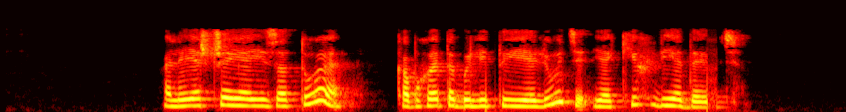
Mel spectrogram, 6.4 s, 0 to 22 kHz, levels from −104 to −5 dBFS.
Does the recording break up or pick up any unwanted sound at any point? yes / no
yes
